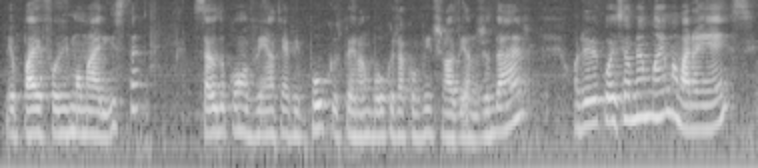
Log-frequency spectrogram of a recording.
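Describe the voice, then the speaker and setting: A woman's voice: on the low side, fast talker, a little hiss or hum. A woman in her fifties whose native language is Spanish, telling a long story of her childhood as an interview guest, with frequent fillers like "né". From Brazil. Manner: long storytelling, lots of fillers like né and então, assim. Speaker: retired professor, interview guest. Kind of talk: reminiscing life story in an interview.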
